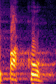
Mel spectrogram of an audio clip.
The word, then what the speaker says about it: Pacot: Simone Pacô, é Simone Pacote se escreve, eh, a evangelização das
